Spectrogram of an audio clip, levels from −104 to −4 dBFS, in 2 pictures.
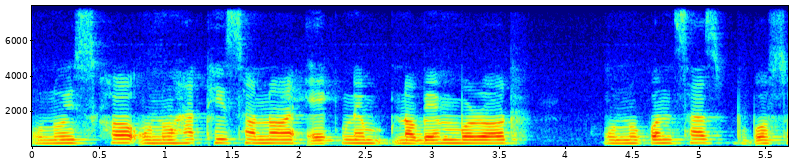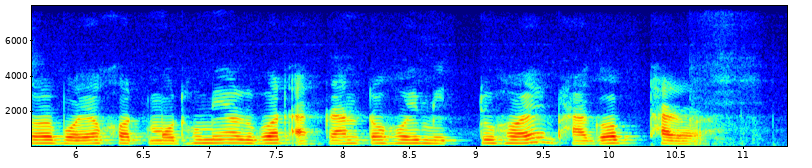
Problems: none marked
